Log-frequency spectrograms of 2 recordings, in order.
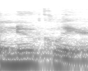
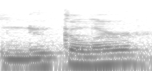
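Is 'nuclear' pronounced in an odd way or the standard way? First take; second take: standard; odd. First: The word is pronounced in the ordinary standard way. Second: The word is pronounced in an odd, unusual way. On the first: "He doesn't say nuclear" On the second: "He says nuclear or whatever"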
